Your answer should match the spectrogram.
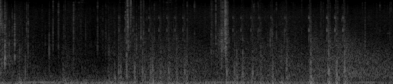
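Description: Automatic gunfire from a zombified scientist in the game S.T.A.L.K.E.R. Anomaly, a fairly faint, steady stream of shots crackling repeatedly in the distance.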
